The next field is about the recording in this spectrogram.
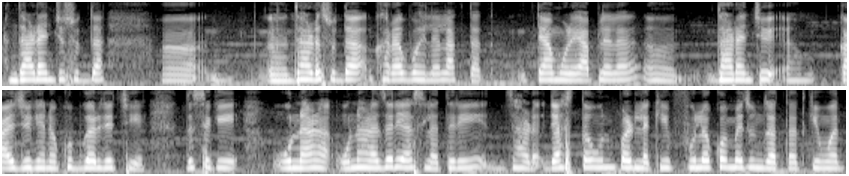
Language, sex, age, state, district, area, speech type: Marathi, female, 18-30, Maharashtra, Nanded, rural, spontaneous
